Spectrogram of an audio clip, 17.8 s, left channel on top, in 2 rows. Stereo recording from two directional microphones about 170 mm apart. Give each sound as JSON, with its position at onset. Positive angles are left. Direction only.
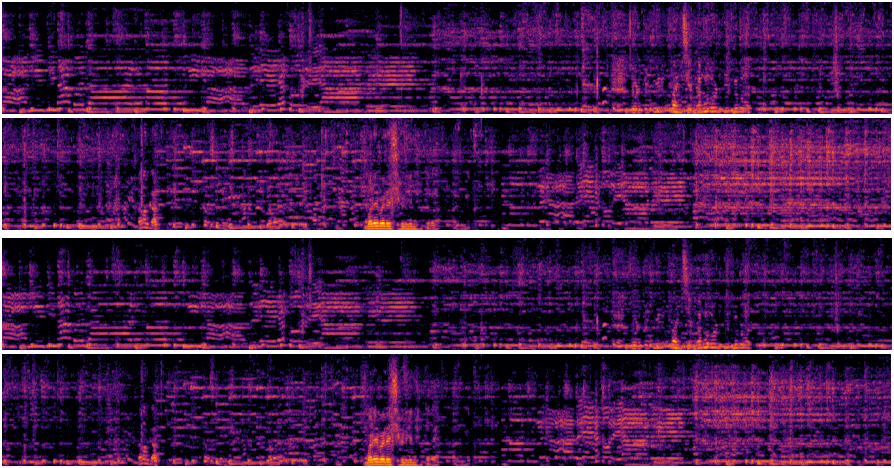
{"t": 0.8, "sound": "music", "side_deg": -10}
{"t": 6.1, "sound": "a sound", "side_deg": -45}
{"t": 12.5, "sound": "speech", "side_deg": 5}
{"t": 15.8, "sound": "music", "side_deg": -60}
{"t": 16.8, "sound": "music", "side_deg": -30}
